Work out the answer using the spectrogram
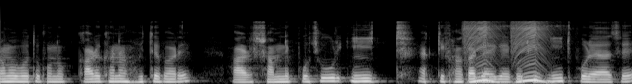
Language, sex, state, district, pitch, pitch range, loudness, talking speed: Bengali, male, Odisha, Khordha, 130 Hz, 125-145 Hz, -17 LUFS, 150 wpm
